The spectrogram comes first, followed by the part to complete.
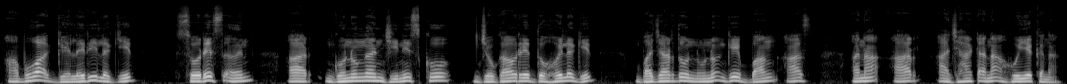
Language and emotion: Santali, fearful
